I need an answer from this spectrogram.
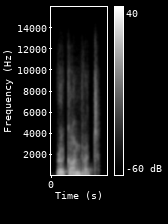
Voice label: "reconvert", Indian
